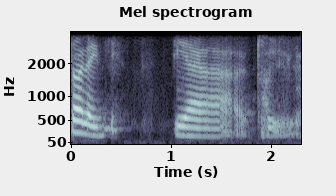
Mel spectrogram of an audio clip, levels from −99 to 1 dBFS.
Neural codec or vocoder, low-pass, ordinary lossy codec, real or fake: codec, 16 kHz, 2 kbps, FunCodec, trained on Chinese and English, 25 frames a second; 3.6 kHz; none; fake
